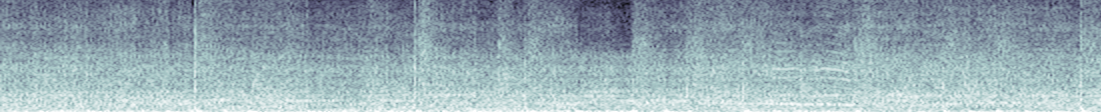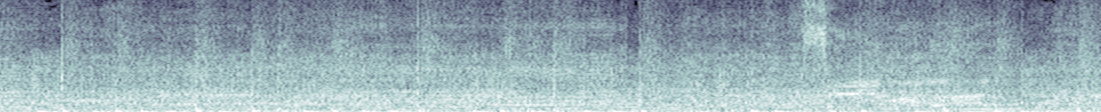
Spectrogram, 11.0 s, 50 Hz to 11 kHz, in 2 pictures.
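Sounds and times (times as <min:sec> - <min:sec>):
deep bass line: 0:00.0 - 0:11.0
drum beat: 0:00.0 - 0:11.0
heavy blues-rock band: 0:00.0 - 0:11.0.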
